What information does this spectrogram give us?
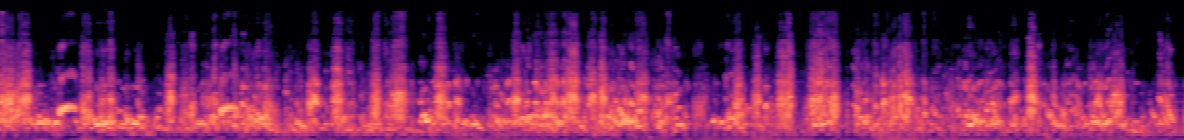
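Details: Budgerigars in a happy mood, chattering nonstop with raspy squawks and high warbled chirps overlapping in a thick chorus.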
